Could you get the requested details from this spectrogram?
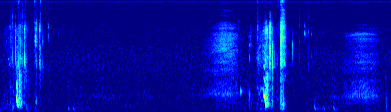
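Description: Two short, sharp sneezes from a dog with soft sniffing and breathing between them; the sneezing is linked to allergy.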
